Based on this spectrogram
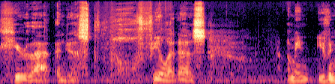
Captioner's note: groans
